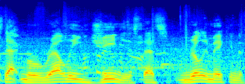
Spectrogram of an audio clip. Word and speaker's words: Morelli: Why not work, Coach Morelli? What did you say, Toshi? Morelli? You said Morelli.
